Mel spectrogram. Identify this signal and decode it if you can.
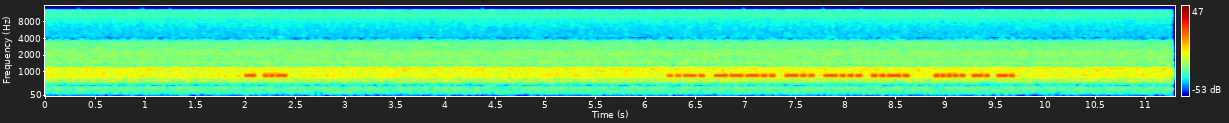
Morse code, heard as a keyed tone, about 31 wpm, 860 Hz, with radio noise. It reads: TU F8DBF 5NN
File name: t46rrc i2uua etc 12m cw 18feb2013 1528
